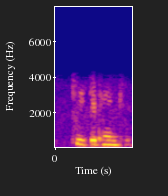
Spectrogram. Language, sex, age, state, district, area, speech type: Marathi, female, 18-30, Maharashtra, Nanded, rural, conversation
